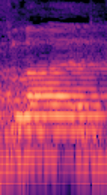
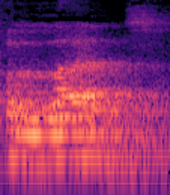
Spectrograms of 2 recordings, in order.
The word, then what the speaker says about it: flood: It's a flood. Good job. Flood. Stick this one on top here. Alrighty, so we do start it with OO, but we pronounce it very different. Listen close. Flood.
